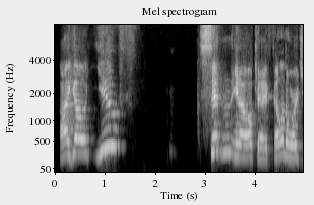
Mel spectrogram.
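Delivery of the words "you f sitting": high, strained start of a furious insult; angry outburst. Retold or imitated. Young wrestler starting to cuss out the promoter, angry. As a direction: spit the words out at him. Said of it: "calling him every name".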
